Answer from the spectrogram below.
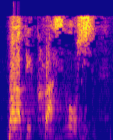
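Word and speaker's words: Parapikrasmos (παραπικρασμός): Parapikrasmos. P-A-R-A-P-I-K-R-A-S-M-O-S. Para means beside. I'll say it again. P-A-R-A-P-I-K-R-A-S-M-O-S.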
